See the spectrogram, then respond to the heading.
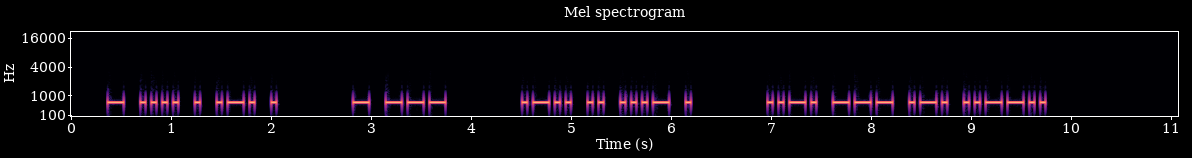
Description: Morse code, heard as a keyed tone, about 22 wpm, 700 Hz. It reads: THERE TO LIVE FOR?
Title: 2x Word-Spacing - Sentences from Top 200 Words - 22wpm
